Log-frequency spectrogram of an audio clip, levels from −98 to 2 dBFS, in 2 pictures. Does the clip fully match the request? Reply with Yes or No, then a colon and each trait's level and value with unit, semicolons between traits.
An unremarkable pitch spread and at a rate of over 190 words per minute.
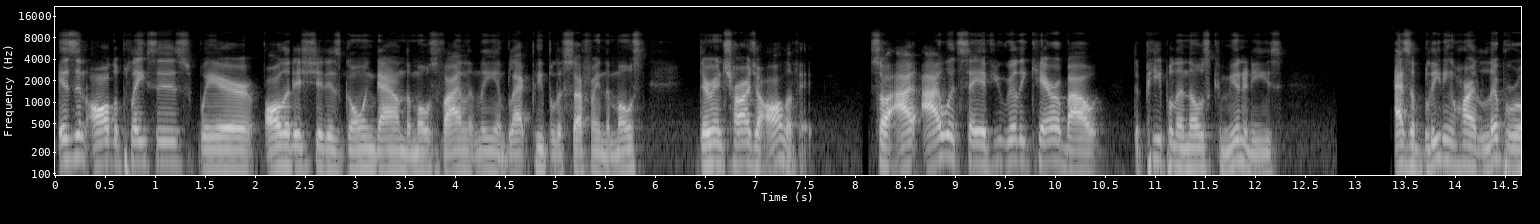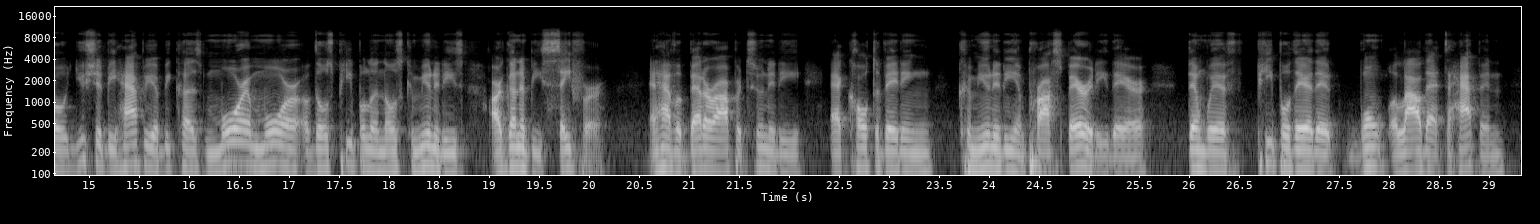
No: average, 3.6 semitones; average, 180 wpm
